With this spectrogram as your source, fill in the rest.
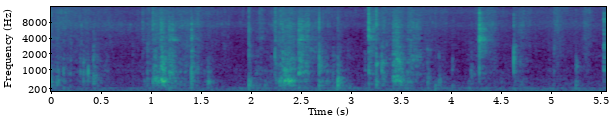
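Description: Marinated mutton bones are stirred in a pan with tomato, ginger and garlic, a spoon scraping and clinking in soft irregular strokes over a faint sizzle.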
